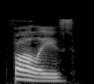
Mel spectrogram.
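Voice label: "follies", British English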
